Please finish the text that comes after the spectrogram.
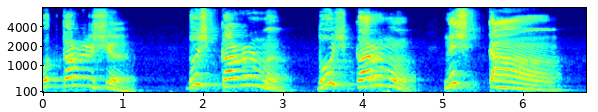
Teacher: इन सबको बोलते समय जीभ झटके से ऊपर जा रही होगी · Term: मूर्धन्य शाह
